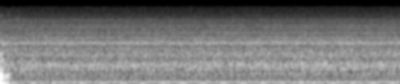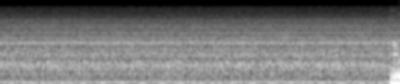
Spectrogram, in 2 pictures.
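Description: Heat gun running steadily: a constant, even blowing noise with a low hum.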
